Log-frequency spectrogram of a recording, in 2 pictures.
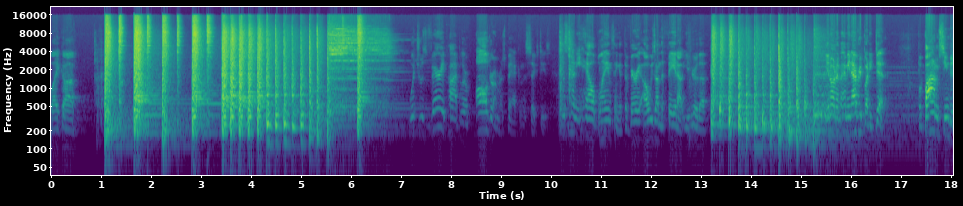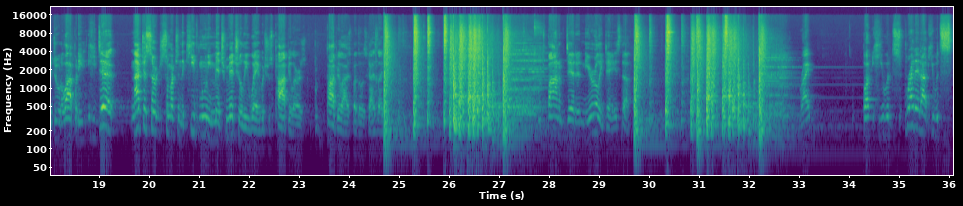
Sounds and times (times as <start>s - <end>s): Drum kit: 0.9s - 6.9s, 13.2s - 16.0s, 24.6s - 28.1s, 29.7s - 33.0s
Rimshot: 1.1s - 5.0s, 13.3s - 15.8s, 24.7s - 27.9s, 29.7s - 32.8s
Bass drum: 1.1s - 5.6s, 13.7s - 15.7s, 24.7s - 27.6s, 29.7s - 32.6s.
